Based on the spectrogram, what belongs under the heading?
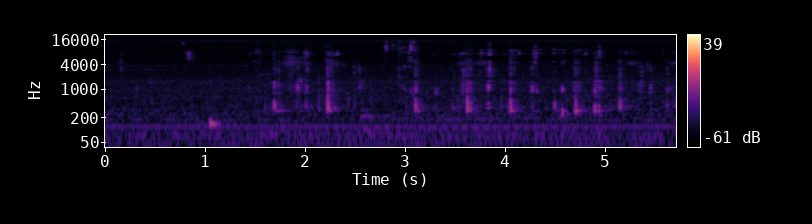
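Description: Close-miked mouth sounds of a man chewing: a quick, irregular run of short wet clicks and smacks. About a second in, a drinking glass is set down on the table with a soft knock.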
